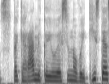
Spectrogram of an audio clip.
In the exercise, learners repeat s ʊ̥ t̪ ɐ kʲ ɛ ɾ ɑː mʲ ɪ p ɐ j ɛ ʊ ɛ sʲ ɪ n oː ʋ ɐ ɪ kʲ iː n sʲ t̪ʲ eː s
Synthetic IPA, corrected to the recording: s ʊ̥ t̪ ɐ kʲ ɛ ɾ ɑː mʲ ɪ k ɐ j ɛ ʊ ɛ sʲ ɪ n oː ʋ ɐ ɪ kʲ iː sʲ t̪ʲ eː s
